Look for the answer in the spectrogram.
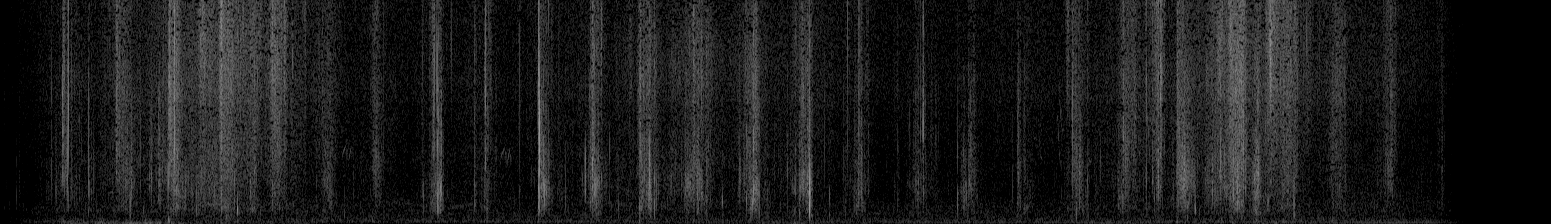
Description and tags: WAlking back and forth ( hence the name )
